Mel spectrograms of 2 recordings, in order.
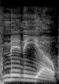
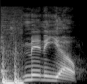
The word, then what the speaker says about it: Mineo: Try say my name, it's Mineo. Say it with me, Mineo.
